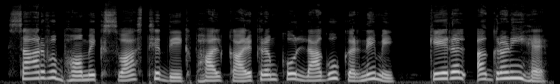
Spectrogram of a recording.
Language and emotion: Hindi, neutral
